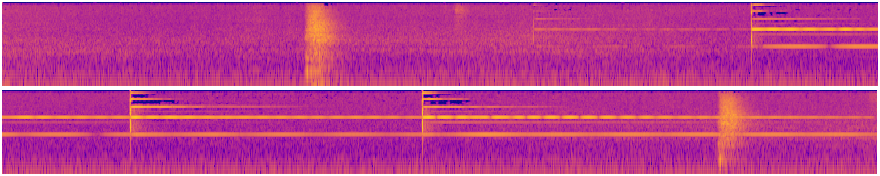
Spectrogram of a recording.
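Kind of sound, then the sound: signal or alarm, meditation bell ringing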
